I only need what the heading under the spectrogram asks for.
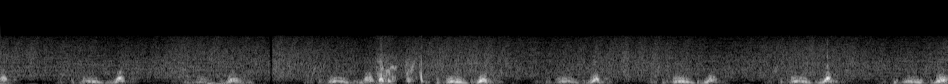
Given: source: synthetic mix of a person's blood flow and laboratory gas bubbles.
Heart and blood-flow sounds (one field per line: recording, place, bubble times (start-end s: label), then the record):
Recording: Doppler ultrasound of blood flow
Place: precordium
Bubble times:
3.75-3.97 s: bubbles
4.04-4.25 s: bubbles
From the record:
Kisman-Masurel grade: 212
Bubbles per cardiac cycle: several, 3 to 8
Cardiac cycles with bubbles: 1 to 10%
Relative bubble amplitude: moderate (0.250 to 0.450)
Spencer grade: 1 (occasional bubble signal discernible with the cardiac motion signal, with majority of cardiac periods free of bubbles)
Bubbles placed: only in the low amplitude regions of the cardiac cycle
